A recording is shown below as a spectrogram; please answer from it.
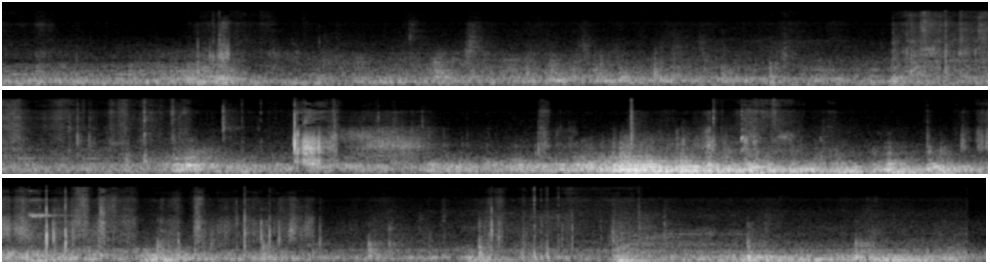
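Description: A loud, low rumble of thunder swells about eight seconds in and fades away over several seconds. Knocks and rustles from the phone being handled come before it.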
